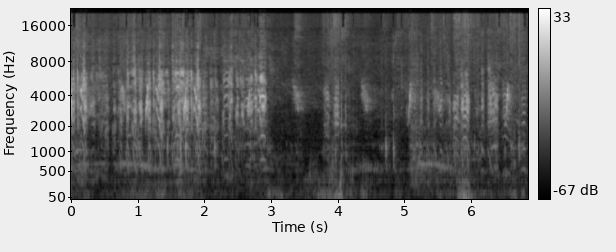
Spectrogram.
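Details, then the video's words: A group of caged zebra finches, white and gray birds among them, chirping in an aviary: dense bursts of short nasal, harmonic-rich notes overlapping rapidly, a brief lull near the middle, then more chattering calls. "Cute Zebra Finches in Aviary | Relaxing Bird Chirping Sounds"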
